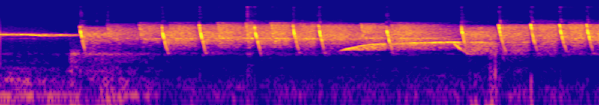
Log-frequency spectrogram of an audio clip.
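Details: Continuous high buzzy reeling from a bar-winged prinia in ngebren style, studded with crisp ticks roughly every quarter second and one clear rising whistle near the middle.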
